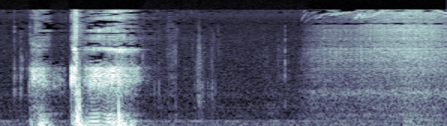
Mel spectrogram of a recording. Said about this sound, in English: But the cough is so fucking annoying. That's why I shouldn't be doing this. I shouldn't be talking.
